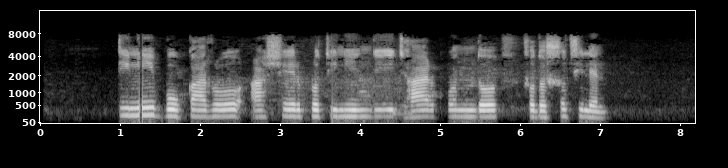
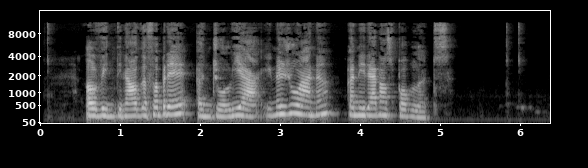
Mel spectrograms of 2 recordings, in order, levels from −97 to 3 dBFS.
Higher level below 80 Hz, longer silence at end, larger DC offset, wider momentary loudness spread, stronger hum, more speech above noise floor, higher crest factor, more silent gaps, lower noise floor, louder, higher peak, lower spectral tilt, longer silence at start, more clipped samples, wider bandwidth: first, -60 dBFS vs -70 dBFS; second, 1.15 s vs 1.3 s; neither; second, 7 LU vs 10 LU; neither; about the same, 52 dB vs 50 dB; about the same, 18 dB vs 18 dB; neither; second, -70 dBFS vs -76 dBFS; first, -18 LUFS vs -25 LUFS; first, -2 dBFS vs -8 dBFS; about the same, -3.5 dB/octave vs -4.5 dB/octave; first, 1 s vs 0.55 s; neither; second, 8.2 kHz vs 11.5 kHz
